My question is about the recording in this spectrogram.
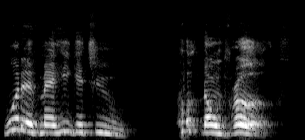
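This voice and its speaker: A man's voice: sits high, lively intonation, slow. A man preaching a sermon in an emphatic, conversational style and repeating himself for force. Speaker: pastor.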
